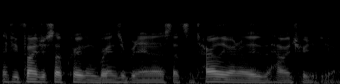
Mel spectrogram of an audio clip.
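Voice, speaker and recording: A man reading aloud the lines of a dry-humored young woman medic, in a deadpan way. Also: on the low side, racing, close to an everyday voice. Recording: dull lo-fi audio, faint music.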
